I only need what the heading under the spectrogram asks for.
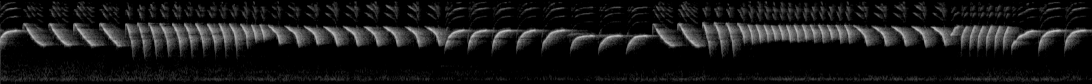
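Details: Canary masteran recording meant to make canaries sing: an unbroken stream of rolling trills made of rapid downswept notes, shifting pace in places.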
